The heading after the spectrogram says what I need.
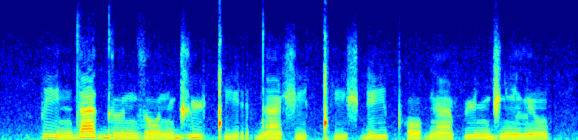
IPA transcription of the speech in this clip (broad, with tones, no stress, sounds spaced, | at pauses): p i˦˨ n d æ˦ d ɯ˧ n z o˨ n d͡ʒ y˦˨ ǃ i˨ r d æ̃˧ ʃ i˨ ǃʰ i˨ ʃ ɗ i˦ pʰ o˧ ɡ æ̃˨ p y˦ n d͡ʒ ĩ˧ lʲ ũ˧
